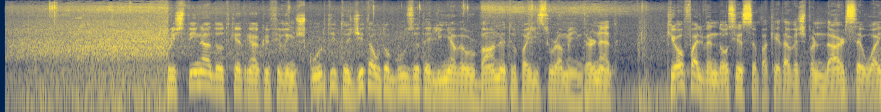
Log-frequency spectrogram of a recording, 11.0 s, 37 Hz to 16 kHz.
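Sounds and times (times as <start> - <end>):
cars passing: 0.1 - 8.8.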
